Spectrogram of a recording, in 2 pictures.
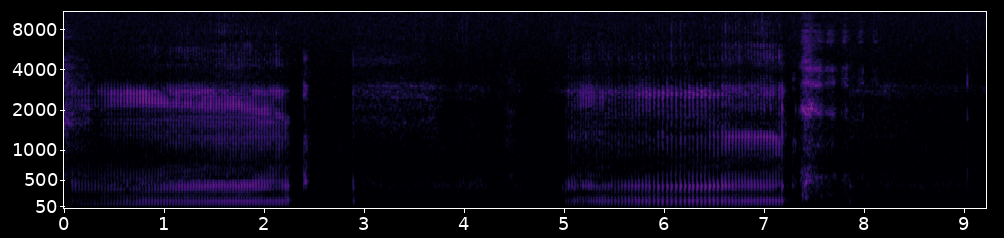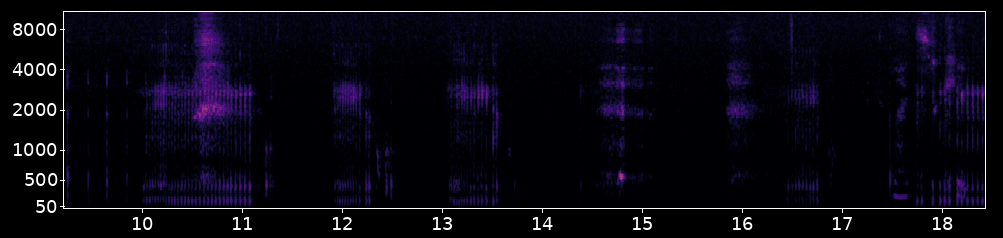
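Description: Loud, rough snores about every five seconds, with snorts and lip-smacking sounds between breaths, from a large sleeping dog.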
